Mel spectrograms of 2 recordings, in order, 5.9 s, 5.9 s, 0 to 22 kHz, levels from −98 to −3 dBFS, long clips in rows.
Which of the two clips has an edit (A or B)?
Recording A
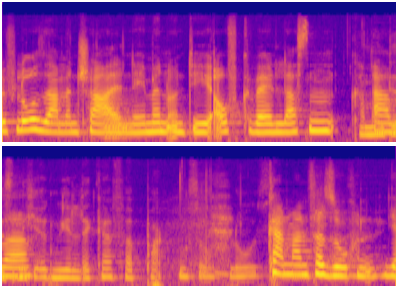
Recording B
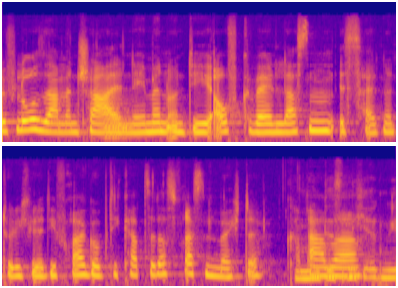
A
